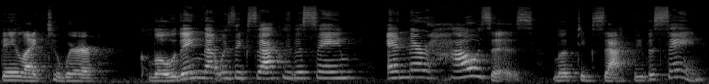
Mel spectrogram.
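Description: Animated, sing-song woman storyteller. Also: high-pitched. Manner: slow, sing-song, repetitive rhythmic phrasing with drawn-out words. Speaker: children's storytime host. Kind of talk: animated oral storytelling for young children. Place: living room, indoors. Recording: roomy indoor echo.

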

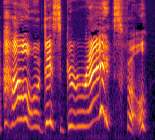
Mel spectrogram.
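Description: Easily frightened aunt for a children's story: shrill, piercing, bright and very high. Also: female voice, lively intonation, no echo, heavily acted. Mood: shocked outrage. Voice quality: piercing, screechy. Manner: exclaiming in drawn-out cries.

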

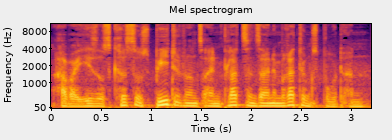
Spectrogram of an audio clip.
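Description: A man's voice: lowish voice, fast talker, warm tone, breathy edge. A man playing an earnest believer who patiently explains faith to children in a scripted radio drama.

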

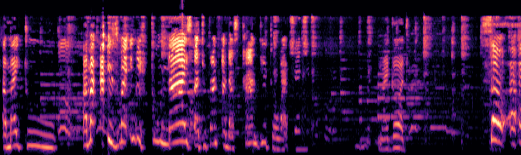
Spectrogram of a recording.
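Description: A high-pitched woman with a Zambian accent speaks as an online preacher. She addresses her viewers informally and devoutly, circling back over her phrases and dropping in blessings. The livestream sounds dull and lo-fi, with clear music behind her. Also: pushed and bright.

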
